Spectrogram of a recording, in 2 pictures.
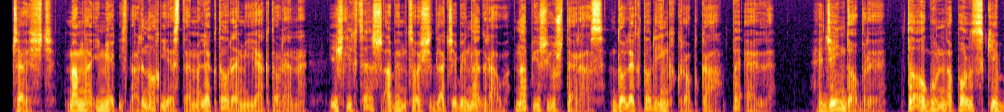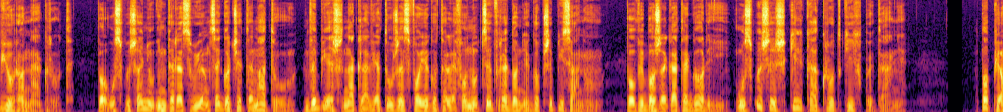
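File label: Polish male; lektoring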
